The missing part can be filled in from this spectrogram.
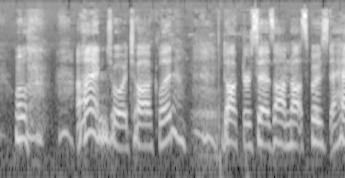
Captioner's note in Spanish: respirando pesadamente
